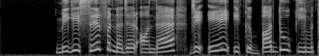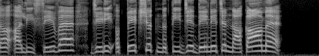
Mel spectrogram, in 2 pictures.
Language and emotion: Dogri, angry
